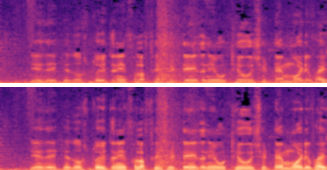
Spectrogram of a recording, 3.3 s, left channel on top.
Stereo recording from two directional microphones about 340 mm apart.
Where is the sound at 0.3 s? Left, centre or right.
Centre.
